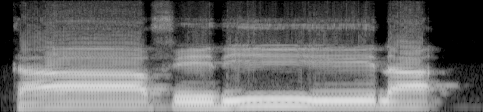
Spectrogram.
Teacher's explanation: কাফের উপরে খারা জবর আসার কারণে এক আলিফ টান হবে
